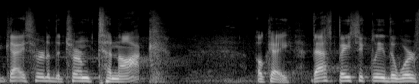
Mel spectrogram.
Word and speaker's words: Tanakh: is the writings so the tnk is the torah the prophets and the writing but it's pronounced tanakh the torah the naveem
